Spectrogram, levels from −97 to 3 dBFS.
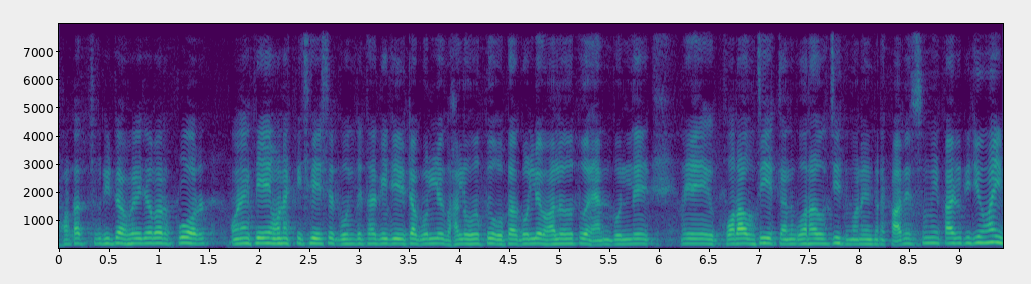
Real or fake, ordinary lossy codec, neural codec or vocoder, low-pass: fake; none; codec, 16 kHz, 1 kbps, FunCodec, trained on Chinese and English, 50 frames a second; none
